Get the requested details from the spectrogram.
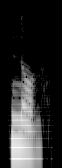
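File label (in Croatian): "nov", Hrvatski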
